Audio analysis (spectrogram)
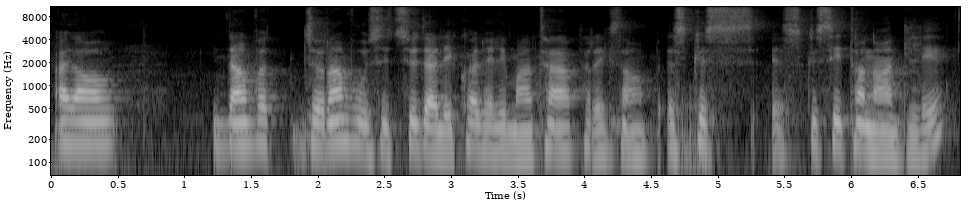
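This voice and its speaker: A woman hosts a studio interview, asking her guest questions. Her voice sits low for a woman. She speaks in a friendly way, with occasional "euh" fillers between phrases. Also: fairly even intonation, moderate pace, a little mellow. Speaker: host, interviewer.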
